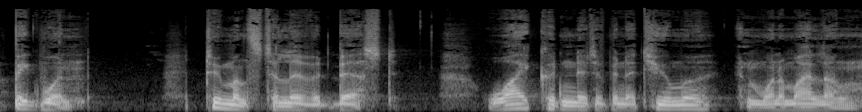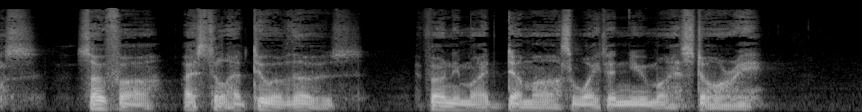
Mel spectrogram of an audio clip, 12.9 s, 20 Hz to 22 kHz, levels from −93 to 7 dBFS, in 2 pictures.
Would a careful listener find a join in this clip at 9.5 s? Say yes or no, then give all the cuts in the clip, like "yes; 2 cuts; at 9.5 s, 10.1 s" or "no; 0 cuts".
yes; 1 cut; at 9.5 s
